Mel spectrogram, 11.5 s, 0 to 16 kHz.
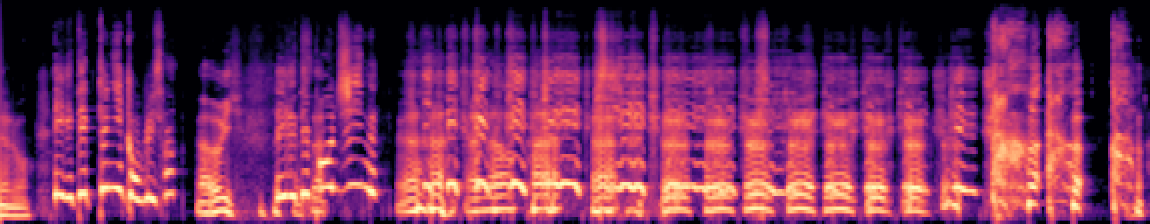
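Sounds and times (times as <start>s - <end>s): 
speech: 0.0s - 11.4s
laughter: 2.6s - 10.5s
person coughing with hoarse hacks: 8.7s - 11.4s
throat clearing: 9.9s - 11.4s.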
